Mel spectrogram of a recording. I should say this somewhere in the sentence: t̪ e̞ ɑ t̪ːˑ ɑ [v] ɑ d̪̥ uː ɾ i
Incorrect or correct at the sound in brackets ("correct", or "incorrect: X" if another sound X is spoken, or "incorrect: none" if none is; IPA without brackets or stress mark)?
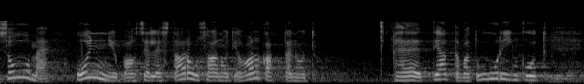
correct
